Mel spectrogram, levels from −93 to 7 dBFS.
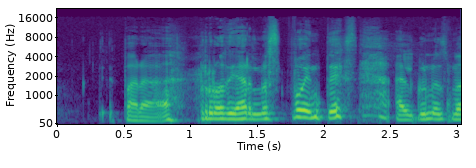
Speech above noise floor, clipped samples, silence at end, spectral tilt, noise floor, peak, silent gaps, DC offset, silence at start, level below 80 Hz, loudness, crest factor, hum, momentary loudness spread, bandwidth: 28 dB; under 0.1%; 0 s; -5.5 dB/octave; -44 dBFS; -4 dBFS; none; under 0.1%; 0.5 s; -66 dBFS; -18 LUFS; 14 dB; none; 10 LU; 16 kHz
